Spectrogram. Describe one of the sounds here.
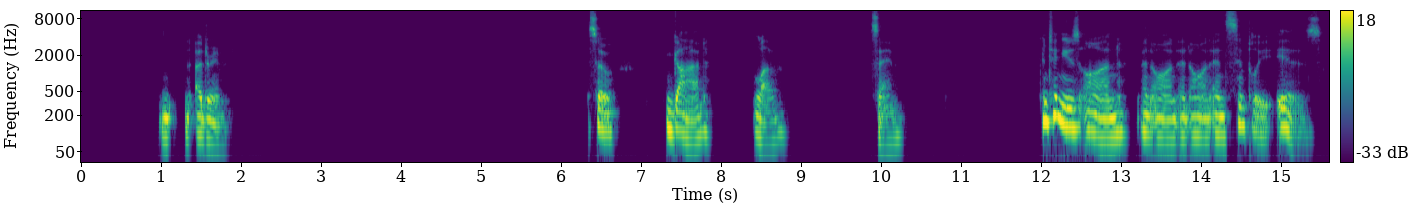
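A middle-aged man speaks calmly in short phrases over an online call.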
